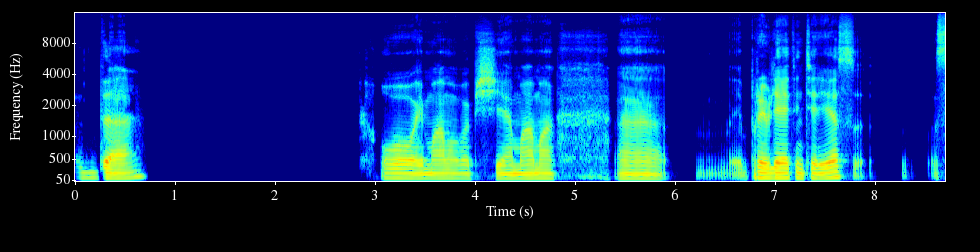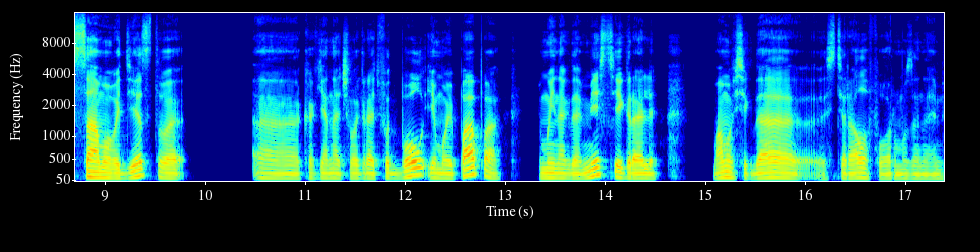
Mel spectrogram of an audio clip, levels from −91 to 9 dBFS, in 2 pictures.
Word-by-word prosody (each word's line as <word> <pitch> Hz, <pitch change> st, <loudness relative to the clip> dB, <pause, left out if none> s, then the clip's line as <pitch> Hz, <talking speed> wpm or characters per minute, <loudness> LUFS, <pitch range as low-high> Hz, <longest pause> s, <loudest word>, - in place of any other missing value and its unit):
Д 105 Hz, -1 st, -11 dB
да. 105 Hz, +4 st, +1 dB, 2.3 s
Ой, 100 Hz, -1 st, 0 dB
мама 95 Hz, 0 st, -2 dB
вообще 95 Hz, 0 st, -3 dB
мама, 95 Hz, +1 st, -1 dB, 0.6 s
э, -, -, -9 dB
м, 90 Hz, -2 st, -2 dB, 0.7 s
э, -, -, -8 dB
проявляет 105 Hz, -1 st, +3 dB
интерес, 105 Hz, +4 st, +1 dB
э, -, -, -11 dB, 0.7 s
с -, -, -6 dB
самого 110 Hz, -4 st, +5 dB
детства, 110 Hz, -2 st, 0 dB, 0.7 s
а, 95 Hz, -2 st, -2 dB
как 95 Hz, -1 st, -9 dB
я 100 Hz, -, -1 dB
начал 100 Hz, 0 st, -3 dB
играть 95 Hz, -1 st, -2 dB
в -, -, -19 dB
футбол, 115 Hz, +10 st, +4 dB
и 105 Hz, -, -3 dB
мой 95 Hz, -1 st, 0 dB
папа 135 Hz, -, +3 dB, 0.4 s
и 105 Hz, -, -5 dB
мы 105 Hz, -, +2 dB
иногда 95 Hz, -1 st, 0 dB
вместе 130 Hz, -, +1 dB
играли, 95 Hz, -3 st, +1 dB, 0.5 s
мама 110 Hz, +3 st, +2 dB
всегда, 105 Hz, 0 st, +2 dB
э, -, -, -8 dB
стирала 100 Hz, +1 st, -1 dB
форму 90 Hz, 0 st, -5 dB
за 90 Hz, 0 st, -6 dB
нами. 90 Hz, 0 st, -6 dB
100 Hz, 130 wpm, -25 LUFS, 95-105 Hz, 2.3 s, самого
